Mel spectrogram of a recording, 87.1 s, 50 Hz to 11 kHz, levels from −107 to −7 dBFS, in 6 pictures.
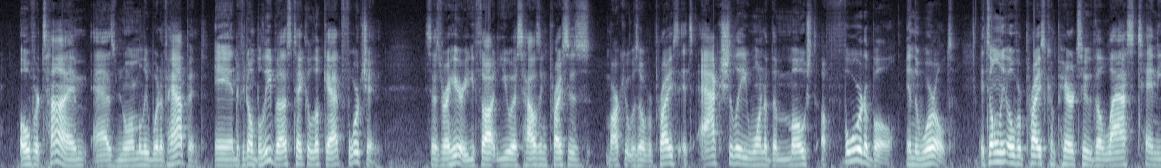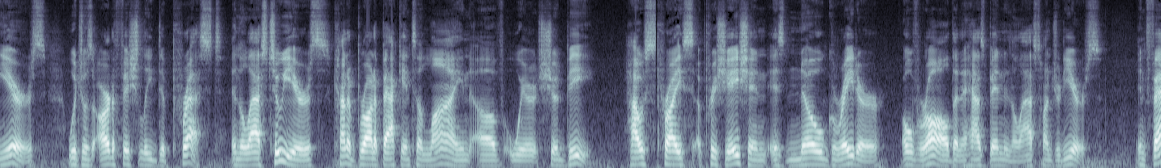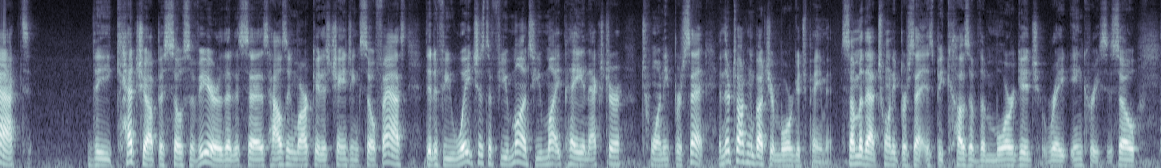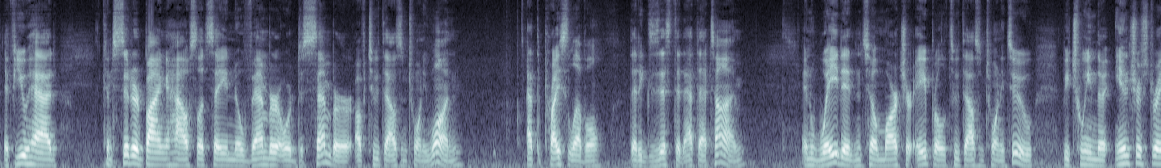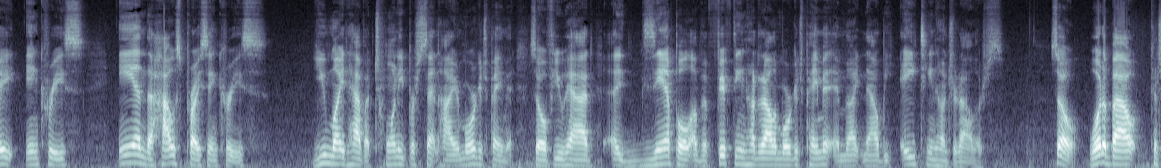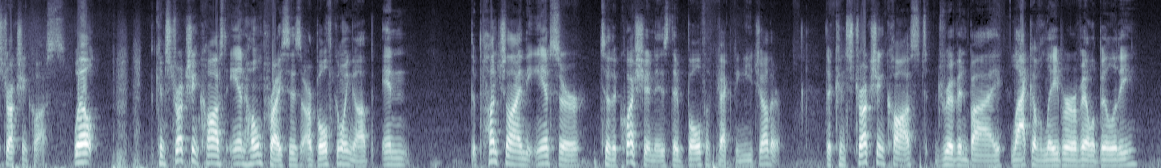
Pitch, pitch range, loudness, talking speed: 120 Hz, 110-135 Hz, -21 LUFS, 165 wpm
